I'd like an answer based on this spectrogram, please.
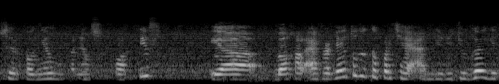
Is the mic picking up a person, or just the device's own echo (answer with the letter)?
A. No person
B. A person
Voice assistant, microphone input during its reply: A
